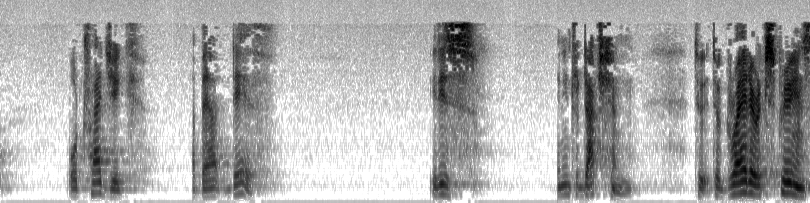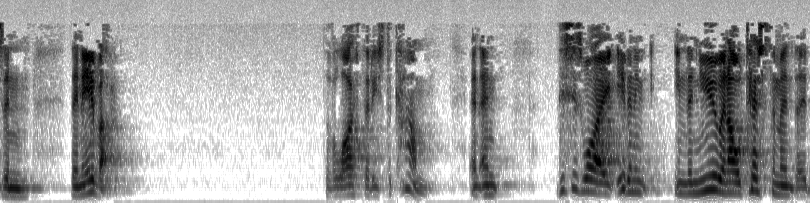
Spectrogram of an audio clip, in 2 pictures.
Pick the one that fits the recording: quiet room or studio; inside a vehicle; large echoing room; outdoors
large echoing room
